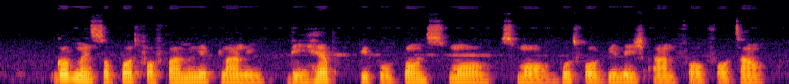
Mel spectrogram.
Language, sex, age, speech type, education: Nigerian Pidgin, male, 30-45, spontaneous, tertiary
